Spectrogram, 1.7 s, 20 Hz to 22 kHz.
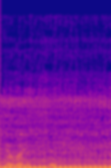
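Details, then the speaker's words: Honda FourTrax 300 ATV, bought at auction and revived after sitting, brakes not working: even, steady single-cylinder putter with no misses or knocks, runs perfect like a sewing machine; normal clean idle. "but I I am happy this thing runs perfect sounds like a sewing machine sitting"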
